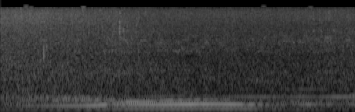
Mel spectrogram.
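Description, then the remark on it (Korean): A low, drawn-out whale call moans and slowly bends upward in pitch, resonant and steady for over a second against a faint underwater hiss, with no voices. “중요한 선택을 앞두고 걱정이 많다면 저 먼 바다에서 들었던 고래의 노랫소리를 떠올려 보세요.”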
